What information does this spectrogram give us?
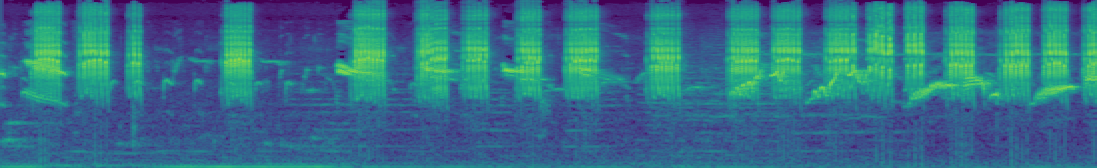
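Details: Harsh buzzy notes from a female Chinese hwamei, calling to stimulate a male, answered by clear whistled slurs rising and falling among the rasps, which grow denser toward the end.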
